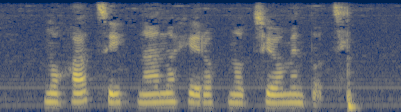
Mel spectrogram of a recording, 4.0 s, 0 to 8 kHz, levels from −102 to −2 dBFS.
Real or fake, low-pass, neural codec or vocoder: real; 7.2 kHz; none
